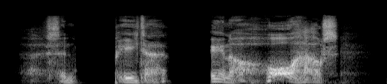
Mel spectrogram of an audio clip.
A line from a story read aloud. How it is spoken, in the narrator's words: Westhaven muttered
